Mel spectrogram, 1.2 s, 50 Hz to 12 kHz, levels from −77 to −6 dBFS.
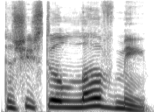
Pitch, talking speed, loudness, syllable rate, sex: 185 Hz, 260 wpm, -15 LUFS, 4.6 syllables/s, male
